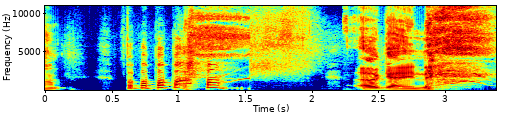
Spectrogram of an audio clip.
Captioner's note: laughs; both laughing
